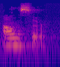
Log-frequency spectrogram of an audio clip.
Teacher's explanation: trọng âm của nó rơi vào âm thứ nhất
